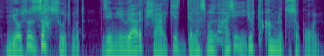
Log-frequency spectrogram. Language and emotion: Kashmiri, surprised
